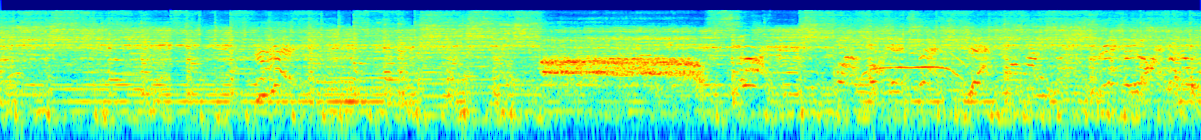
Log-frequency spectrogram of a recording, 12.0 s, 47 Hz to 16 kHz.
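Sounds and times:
electric guitars playing chords: 0:00.0 - 0:12.0.

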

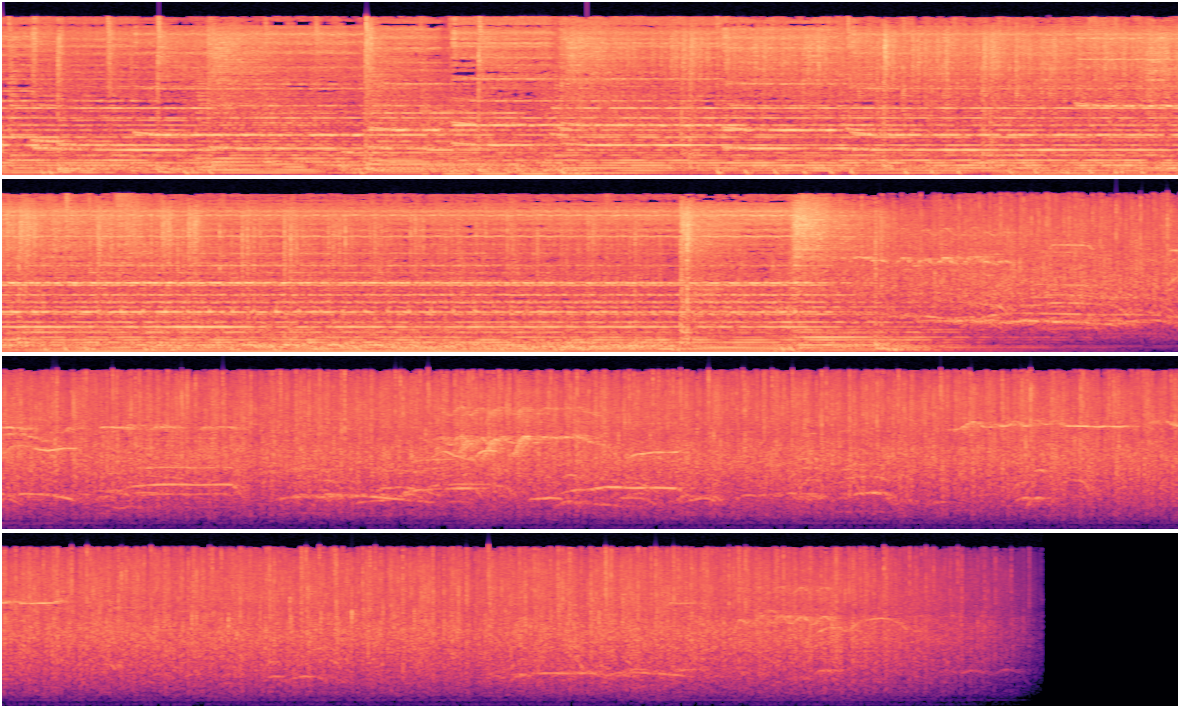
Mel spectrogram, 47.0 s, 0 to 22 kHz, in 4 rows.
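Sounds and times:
audience applauding and cheering: 0:00.0 - 0:45.7
audience shouts: 0:20.2 - 0:32.9, 0:33.5 - 0:34.6, 0:40.2 - 0:42.4.

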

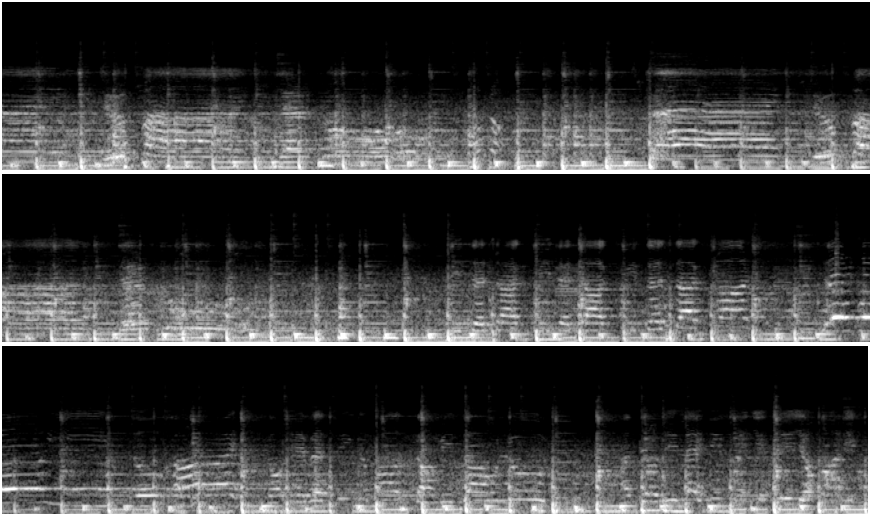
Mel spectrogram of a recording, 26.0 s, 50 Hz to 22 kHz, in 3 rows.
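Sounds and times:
reggae band playing live: 0:00.0 - 0:26.0.

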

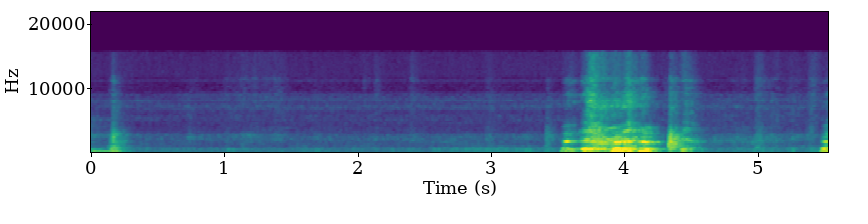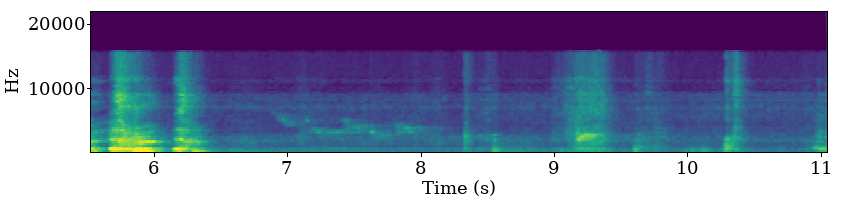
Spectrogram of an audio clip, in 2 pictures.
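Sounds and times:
person coughing: 0:03.6 - 0:04.6, 0:05.5 - 0:06.5.

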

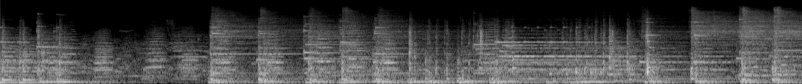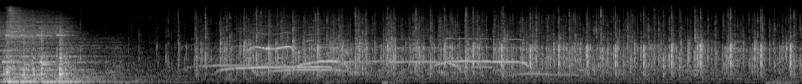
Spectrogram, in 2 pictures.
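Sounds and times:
marching band playing: 0:00.0 - 0:09.8
marimba and drum strikes: 0:02.2 - 0:09.1
crowd cheering and clapping: 0:09.0 - 0:16.0.

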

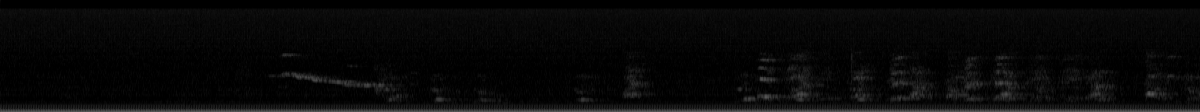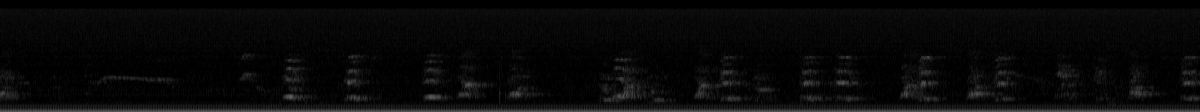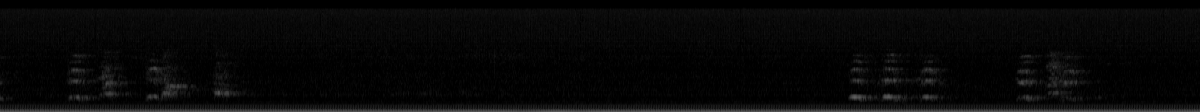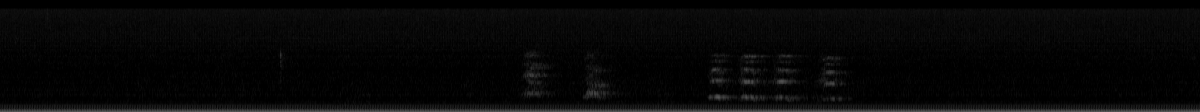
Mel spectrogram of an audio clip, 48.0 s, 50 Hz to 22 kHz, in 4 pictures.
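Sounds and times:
low electrical hum: 0:00.0 - 0:48.0
dog barking in short yaps: 0:07.4 - 0:12.3, 0:18.0 - 0:26.4, 0:32.5 - 0:33.5, 0:34.2 - 0:35.0, 0:41.2 - 0:42.2, 0:43.1 - 0:44.5.

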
